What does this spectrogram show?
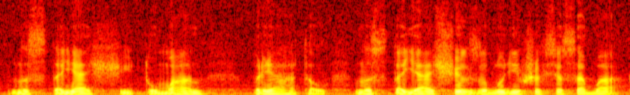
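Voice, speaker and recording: A man with a husky voice narrates a children's fairy tale as a radio play, theatrically and unhurriedly, drawing out words. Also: deep voice. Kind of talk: expressive radio storytelling for children. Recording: muffled lo-fi radio recording. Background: music.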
